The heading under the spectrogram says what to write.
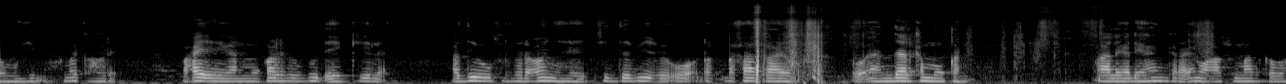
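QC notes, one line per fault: Nothing to flag here; the speech runs along with no technical faults to note.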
